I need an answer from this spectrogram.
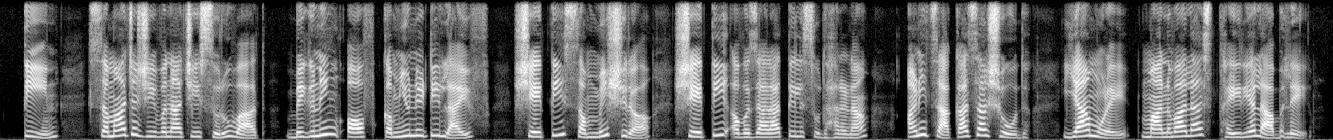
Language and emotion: Marathi, neutral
